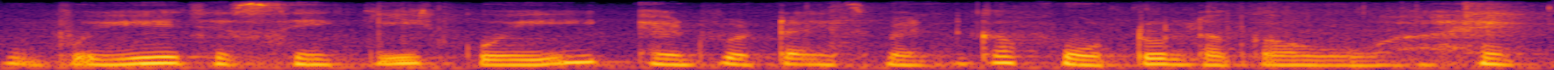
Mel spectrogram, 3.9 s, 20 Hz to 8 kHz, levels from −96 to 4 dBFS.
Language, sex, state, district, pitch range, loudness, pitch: Hindi, female, Bihar, Katihar, 170-210 Hz, -17 LUFS, 195 Hz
